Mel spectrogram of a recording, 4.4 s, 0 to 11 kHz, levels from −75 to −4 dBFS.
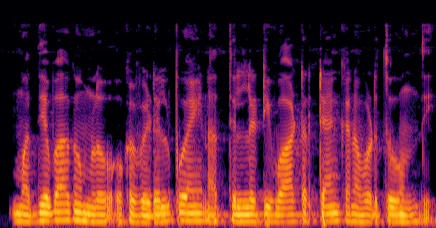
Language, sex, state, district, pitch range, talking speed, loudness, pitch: Telugu, male, Telangana, Mahabubabad, 100-110 Hz, 135 wpm, -16 LUFS, 105 Hz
